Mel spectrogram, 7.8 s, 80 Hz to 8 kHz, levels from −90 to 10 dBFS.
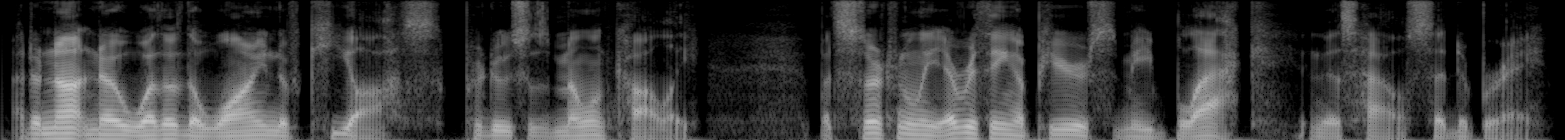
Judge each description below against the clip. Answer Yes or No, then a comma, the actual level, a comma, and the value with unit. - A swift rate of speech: No, average, 175 wpm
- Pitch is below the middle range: Yes, very low, 85 Hz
